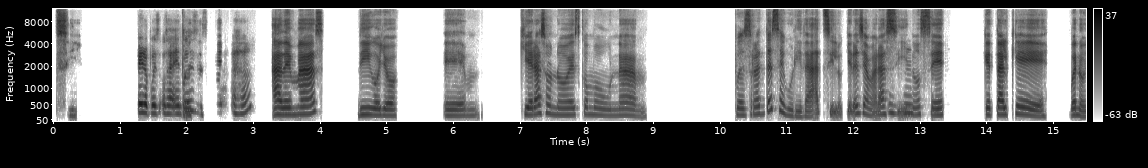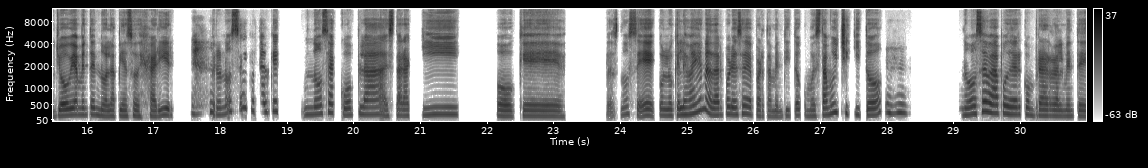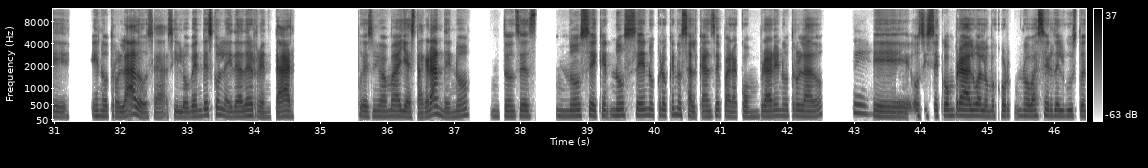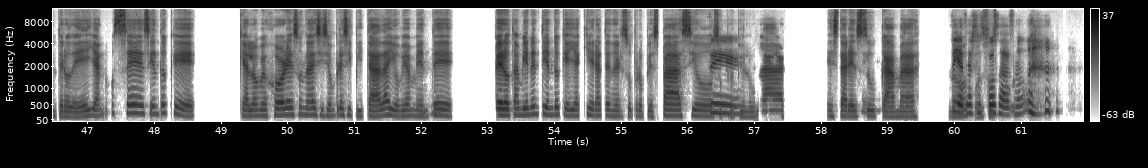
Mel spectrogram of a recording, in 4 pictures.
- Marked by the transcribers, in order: chuckle; other background noise; chuckle
- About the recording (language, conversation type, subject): Spanish, advice, ¿Cómo te sientes al dejar tu casa y tus recuerdos atrás?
